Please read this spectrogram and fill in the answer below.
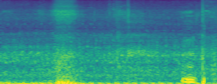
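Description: Motorcycle engine running at low revs, a low steady hum, as the bike rolls slowly to a stop.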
